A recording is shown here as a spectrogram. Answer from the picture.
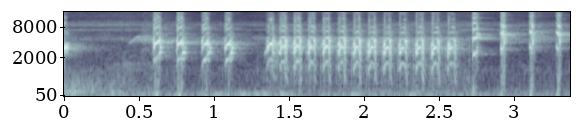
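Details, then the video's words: Long-tailed shrike song: a few sharp, high notes, then a rapid rattling series of about twenty dry, clicking chirps at an even pace, ending in several spaced harsh notes. "Suara Burung Cendet"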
